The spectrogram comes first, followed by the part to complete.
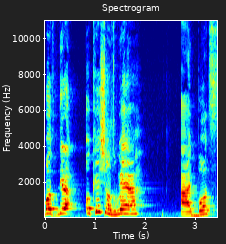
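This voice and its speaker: A Nigerian accent at a fairly slow pace. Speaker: lifestyle vlogger. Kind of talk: casual vlog storytelling. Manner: conversational, halting with self-corrections.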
